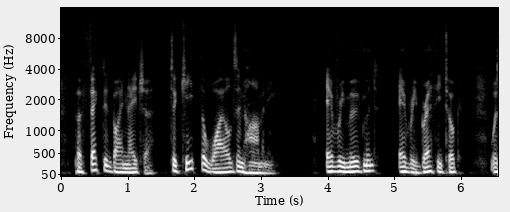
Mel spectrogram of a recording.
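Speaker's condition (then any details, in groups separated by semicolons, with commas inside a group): No condition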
